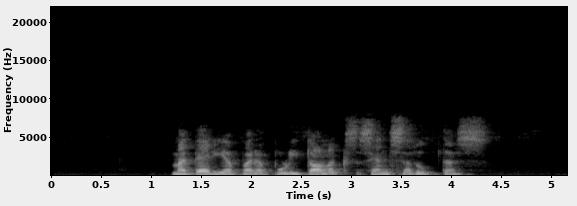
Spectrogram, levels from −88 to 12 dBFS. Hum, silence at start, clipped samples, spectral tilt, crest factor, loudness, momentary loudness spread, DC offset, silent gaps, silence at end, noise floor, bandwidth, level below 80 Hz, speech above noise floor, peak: none; 1.2 s; under 0.1%; -6.5 dB/octave; 18 dB; -29 LUFS; 12 LU; under 0.1%; none; 0.85 s; -79 dBFS; 7.8 kHz; -70 dBFS; 50 dB; -12 dBFS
